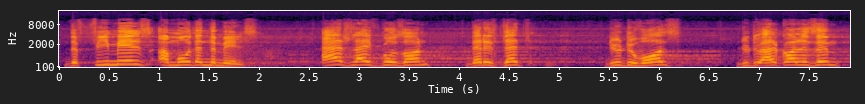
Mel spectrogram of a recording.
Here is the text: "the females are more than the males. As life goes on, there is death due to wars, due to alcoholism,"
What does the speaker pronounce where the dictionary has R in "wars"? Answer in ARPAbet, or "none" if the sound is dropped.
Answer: L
